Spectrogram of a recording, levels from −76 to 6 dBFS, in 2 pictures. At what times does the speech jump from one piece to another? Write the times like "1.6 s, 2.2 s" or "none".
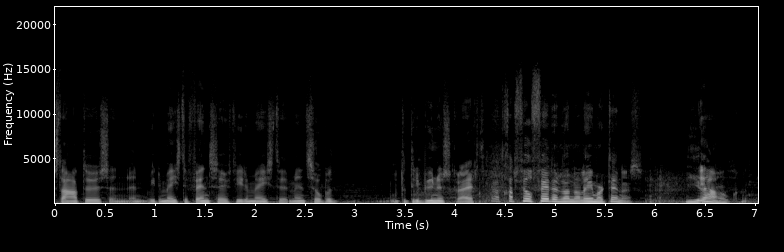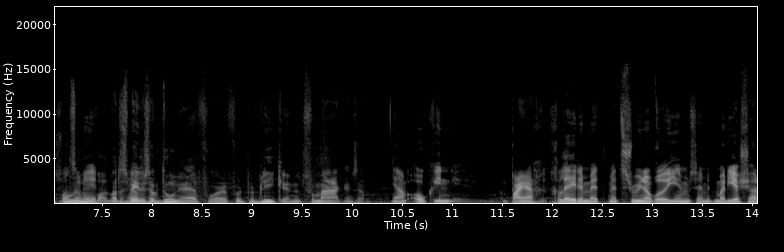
0.9 s, 10.5 s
